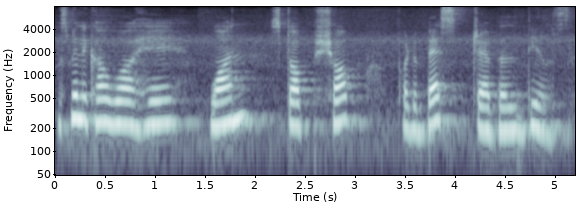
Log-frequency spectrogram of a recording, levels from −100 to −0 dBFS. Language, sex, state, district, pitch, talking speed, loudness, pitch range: Hindi, female, Assam, Hailakandi, 230 Hz, 150 wpm, -17 LUFS, 205-245 Hz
